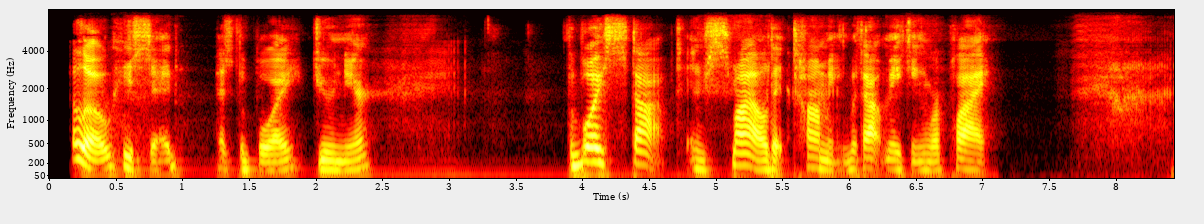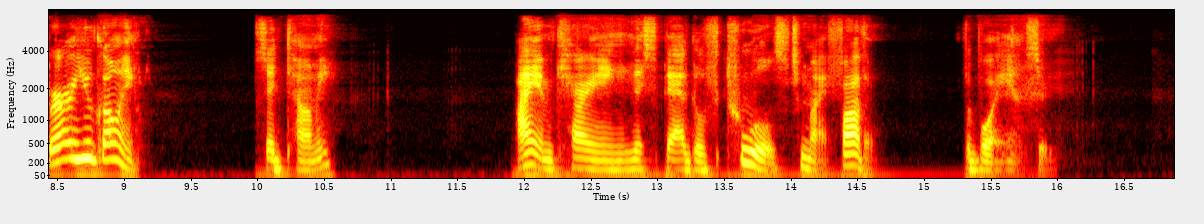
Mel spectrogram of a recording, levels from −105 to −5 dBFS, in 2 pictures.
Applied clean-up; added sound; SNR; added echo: neural mask model DeepFilterNet 3.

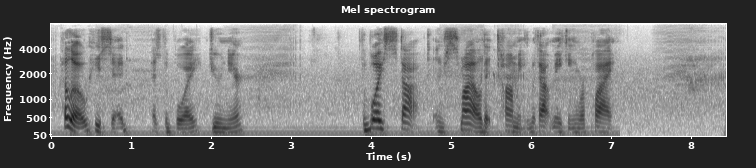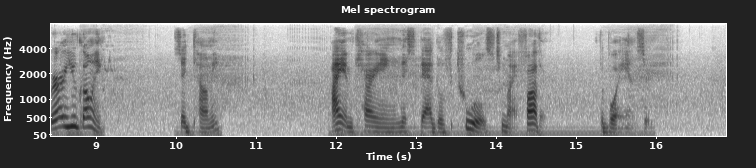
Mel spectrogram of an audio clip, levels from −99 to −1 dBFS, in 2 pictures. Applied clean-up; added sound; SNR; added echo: none; Wind; 20 dB; none.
